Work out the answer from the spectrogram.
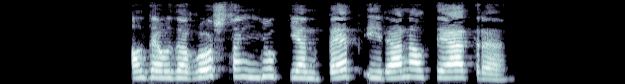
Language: Catalan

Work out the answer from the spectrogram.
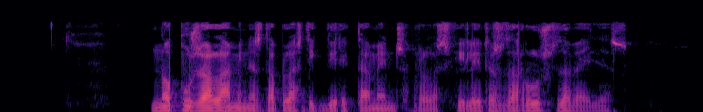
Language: Catalan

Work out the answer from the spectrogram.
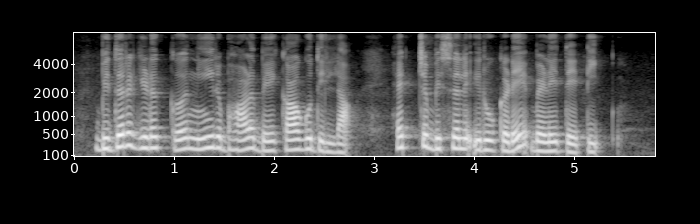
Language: Kannada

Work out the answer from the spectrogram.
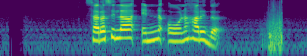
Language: Sinhala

